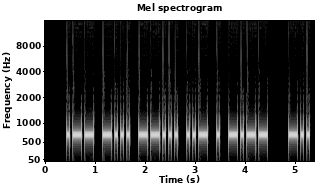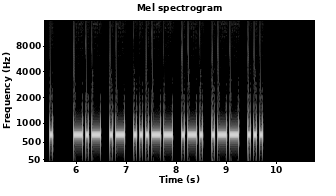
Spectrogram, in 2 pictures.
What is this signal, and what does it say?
Morse code, heard as a keyed tone, about 20 wpm, 700 Hz. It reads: WB7UEY DE KA3RWS
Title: USA Callsign DE Callsign - 6 Characters - 20wpm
